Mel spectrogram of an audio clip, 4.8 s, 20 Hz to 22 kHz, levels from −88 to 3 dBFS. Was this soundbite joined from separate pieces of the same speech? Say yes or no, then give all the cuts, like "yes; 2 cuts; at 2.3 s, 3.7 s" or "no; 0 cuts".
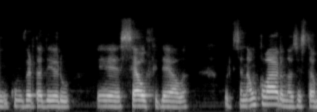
no; 0 cuts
